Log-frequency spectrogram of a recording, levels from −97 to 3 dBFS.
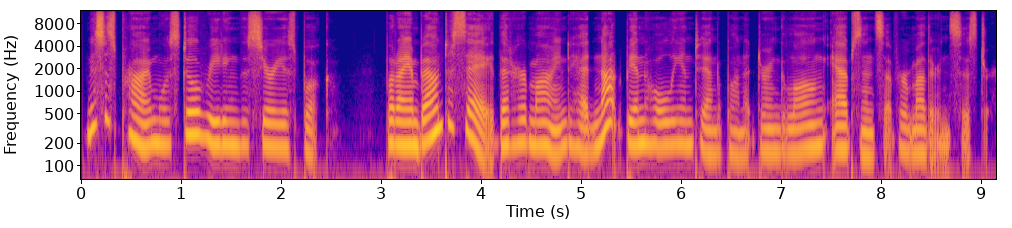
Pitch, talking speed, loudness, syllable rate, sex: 195 Hz, 215 wpm, -19 LUFS, 5.2 syllables/s, female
